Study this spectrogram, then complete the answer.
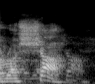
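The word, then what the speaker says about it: רשע: The word for an evil person in Hebrew is called a rasha. It's spelled resh, shin, ayin.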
